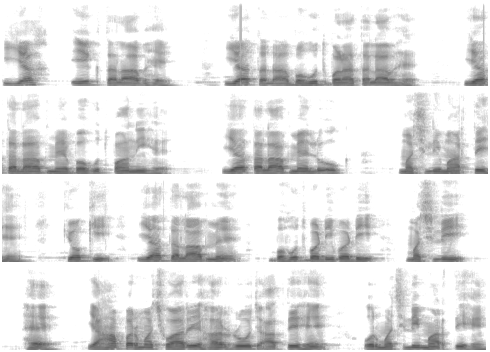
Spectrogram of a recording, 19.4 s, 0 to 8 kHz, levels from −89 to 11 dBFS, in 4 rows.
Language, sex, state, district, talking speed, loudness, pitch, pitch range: Hindi, male, Uttar Pradesh, Etah, 135 wpm, -31 LUFS, 135 Hz, 125-150 Hz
